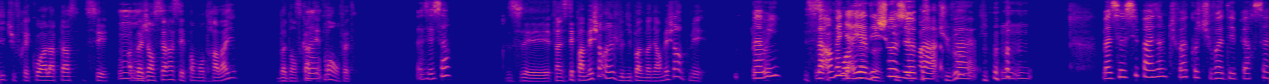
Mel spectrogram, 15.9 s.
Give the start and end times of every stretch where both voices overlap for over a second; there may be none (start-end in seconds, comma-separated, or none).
10.2-12.1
